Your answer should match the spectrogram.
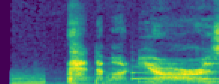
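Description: A short intro sting: a voice over music, with a gliding pitch sweep near the end.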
